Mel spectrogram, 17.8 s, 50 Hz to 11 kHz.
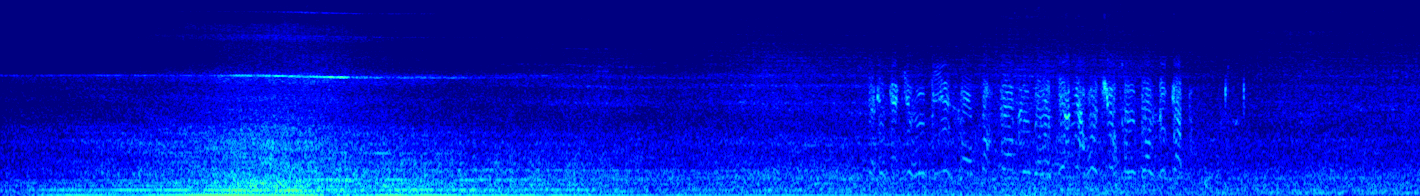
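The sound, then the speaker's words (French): A TER Hauts-de-France regional train from Boulogne-Ville to Paris-Nord pulls into Étaples–Le Touquet station. A low, droning rumble swells and then holds steady, and a cluster of high, squealing tones comes in near the end. “Le TER Hauts-de-France, en provenance de Boulogne-Ville et à destination de Paris-Nord, départ initialement prévu à 13h, entre en gare.”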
